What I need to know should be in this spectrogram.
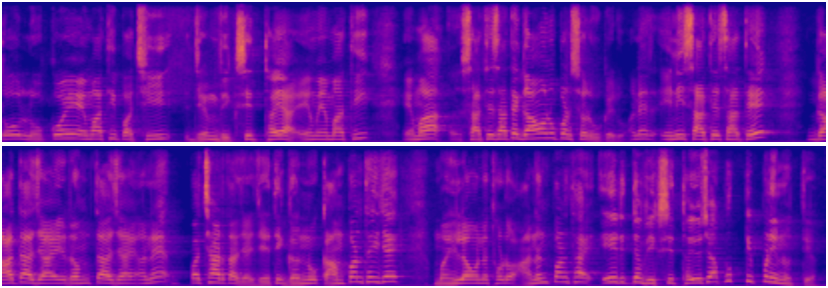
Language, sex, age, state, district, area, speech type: Gujarati, male, 18-30, Gujarat, Surat, urban, spontaneous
